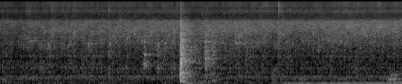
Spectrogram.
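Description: Salmon sizzles steadily in a hot pan for Tuscan butter salmon, a constant close frying hiss with a brief louder crackle partway through.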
